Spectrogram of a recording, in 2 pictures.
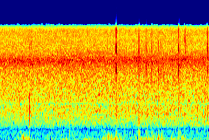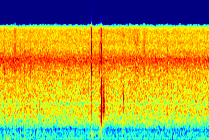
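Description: Footsteps along a woodland trail: irregular light crunches and clicks, the loudest pair about six seconds in, over a steady rushing hiss.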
